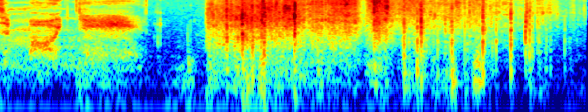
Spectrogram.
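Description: Plastic crinkles and rustles right next to a microphone.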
